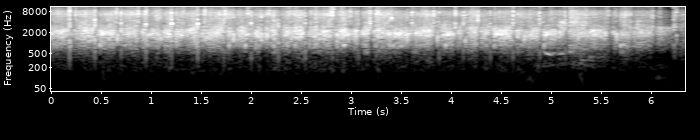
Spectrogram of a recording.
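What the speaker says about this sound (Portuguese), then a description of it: "Por favor, recebam o Felipe com uma salva de palmas." An audience at a psychological assessment lecture bursts into loud, sustained applause to welcome the speaker Felipe; the clapping is dense and close, with voices faintly mixed in, and it tapers slightly at the end.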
